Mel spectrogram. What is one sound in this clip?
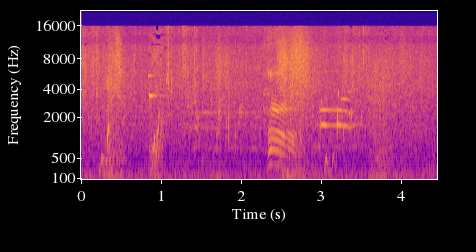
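Magic attacks burst and crackle.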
